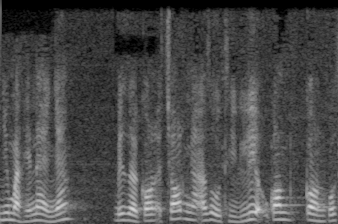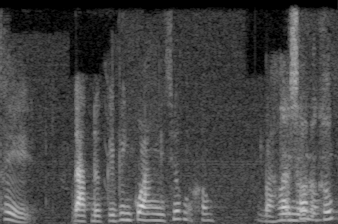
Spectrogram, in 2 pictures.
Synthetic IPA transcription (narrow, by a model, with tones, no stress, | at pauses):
ɲɨ˧ŋmaː˨˩t̪ʰe˨˦na˨˩jɲaː˧˦ | ɓə˧jzəː˨˩kɔ˧nɗa̰ː˧˥t͡ɕɔ˦˥t̚ŋa̰ː˧˥zo˨˩jt̪ʰi˨˩lḭ˧˨əwkɔ˧nkɔ˨˩nkɔ˨˦t̪ʰe˧˩ | ɗaː˨˩t̚ɗɨ˨˩əkːvï˧ŋ̟kwaː˧nɲɨ˧t͡ɕɨ˦˥ək̚nɨ̰˧˥˦xə˧wŋ͡m | vaː˨˩ɦəː˧nɨ̰˧˦˧ə˧wŋ͡m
